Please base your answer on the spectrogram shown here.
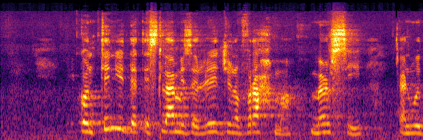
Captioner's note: speaks Arabic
